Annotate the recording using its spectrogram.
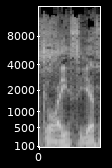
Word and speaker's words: Iglesias: Iglesias.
